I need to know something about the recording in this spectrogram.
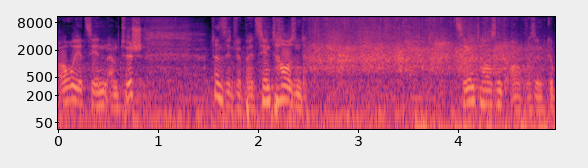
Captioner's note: applause in the back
